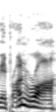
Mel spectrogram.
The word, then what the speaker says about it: UNRWA: Well, one agency, I believe it's UNRWA or UNRWA or something. UNRWA, they pronounce it, but it's basically, thank you, Blue.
